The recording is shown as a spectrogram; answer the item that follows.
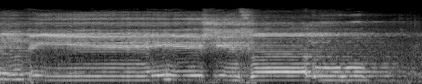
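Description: Men's voices singing a qasidah, an Islamic devotional song, in long held and bending sung lines, with a steady high-pitched whine running underneath. The singing falls off in the last half second.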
